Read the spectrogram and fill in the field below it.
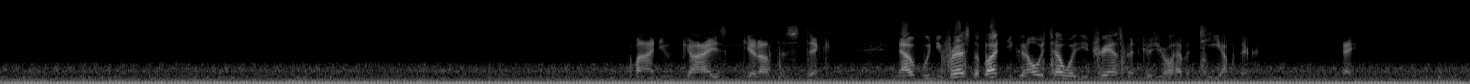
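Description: A small plane's engine drones steadily, heard through headsets.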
